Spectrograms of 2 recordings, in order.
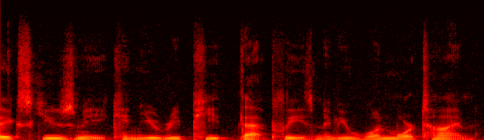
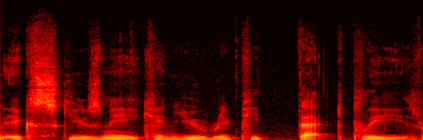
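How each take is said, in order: First: Said in the usual way. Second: Slow, careful polite request, higher pitch. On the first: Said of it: "So you can say". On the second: Shown as a demonstration. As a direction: model a polite question to the teacher. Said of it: "Very important one".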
